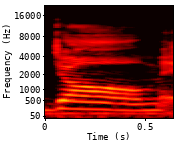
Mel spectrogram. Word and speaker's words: Dohm: That's the correct way to pronounce her name. In case you were like me and you pronounced it wrong for the first 3 years you knew her, Elizabeth Dohm is our guest today.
